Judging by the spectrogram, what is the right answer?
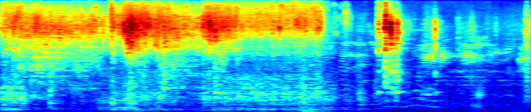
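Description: Tap water runs steadily into a sink as food is rinsed, then stops, followed by a few clinks of dishes and light handling noises close by.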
